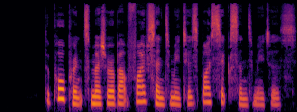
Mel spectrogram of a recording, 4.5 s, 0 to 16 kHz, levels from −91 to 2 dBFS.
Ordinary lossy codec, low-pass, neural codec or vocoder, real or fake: MP3, 64 kbps; 14.4 kHz; vocoder, 44.1 kHz, 128 mel bands, Pupu-Vocoder; fake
